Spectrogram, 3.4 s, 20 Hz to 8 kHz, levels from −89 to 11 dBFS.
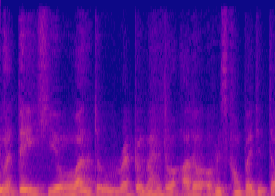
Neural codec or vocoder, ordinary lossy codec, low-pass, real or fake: codec, 16 kHz, 0.5 kbps, FunCodec, trained on Chinese and English, 25 frames a second; none; none; fake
